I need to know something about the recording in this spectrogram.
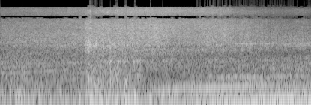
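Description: A car hisses past on a wet road.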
